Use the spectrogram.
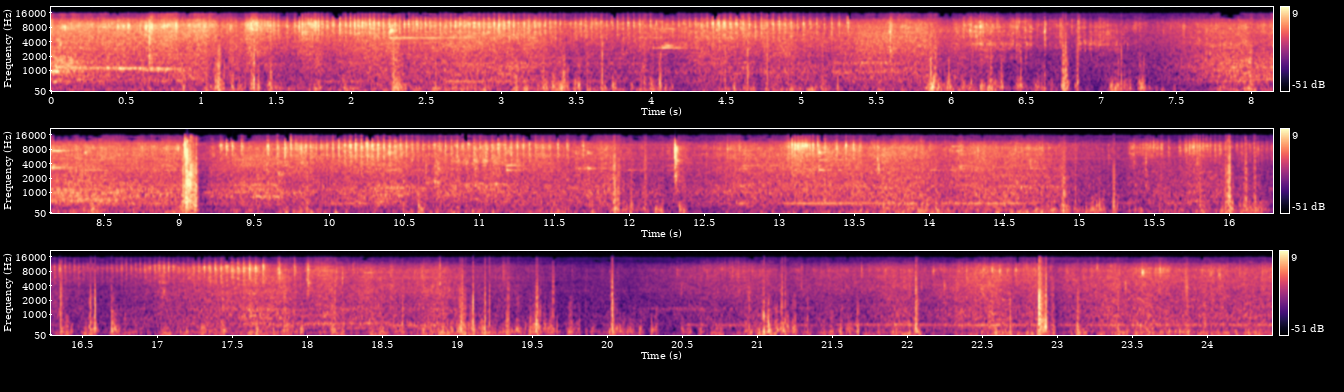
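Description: Strong, steady wind buffets the microphone throughout a bicycle ride outdoors, a continuous roaring rumble with occasional faint clicks and rattles from the bike.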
